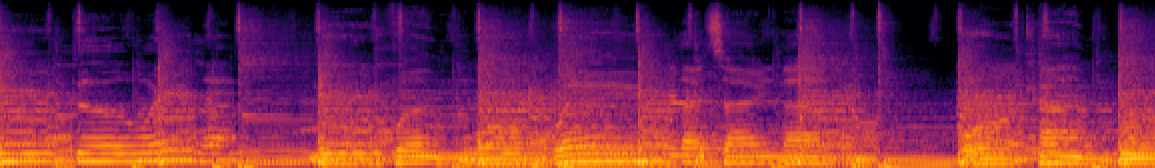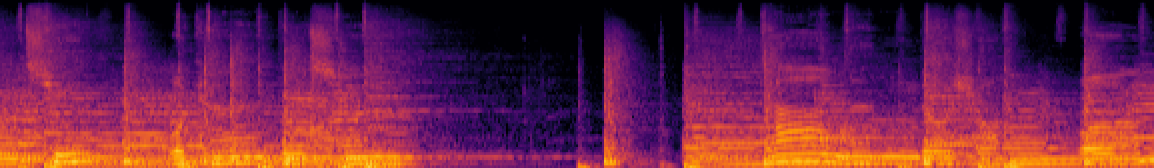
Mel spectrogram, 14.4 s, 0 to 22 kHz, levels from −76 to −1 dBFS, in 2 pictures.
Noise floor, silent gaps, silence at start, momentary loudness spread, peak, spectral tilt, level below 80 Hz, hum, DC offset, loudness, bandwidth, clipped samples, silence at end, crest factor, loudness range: -43 dBFS; none; 0 s; 8 LU; -2 dBFS; -7 dB/octave; -28 dBFS; none; under 0.1%; -17 LUFS; over 20 kHz; under 0.1%; 0 s; 14 dB; 4 LU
